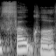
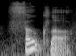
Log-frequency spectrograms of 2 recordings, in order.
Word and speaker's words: folklore: Can I point out that you say folklore funny? – Folklore. Is it? How do you pronounce it? – You pronounce it like the Falkland War. – Folk. – It's folk. Folklore. – Folk. I can't say folklore, though. It feels weird. Folklore. – L is a silent L.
